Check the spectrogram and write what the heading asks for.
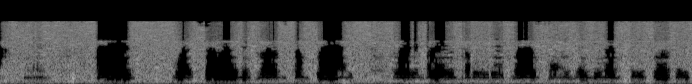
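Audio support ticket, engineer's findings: Speech suppressed in double talk: near-end talker ducks repeatedly at 0.0–0.08, 0.26–0.48, 0.96–1.34, 1.74–3.53 and 3.94–6.9 s. Early dips are light, around 10 and 5 dB. Later ones bite hard, roughly 25 to 40 dB, near cutouts. Likely the echo canceller and suppressor mistaking the talker for loudspeaker echo during overlap and clamping the whole signal. Band tops out at 8 kHz, normal for call mic processing.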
